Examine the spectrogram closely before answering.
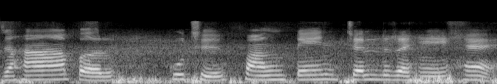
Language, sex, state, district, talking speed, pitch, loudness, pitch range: Hindi, female, Haryana, Rohtak, 85 wpm, 215 Hz, -13 LUFS, 195-220 Hz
